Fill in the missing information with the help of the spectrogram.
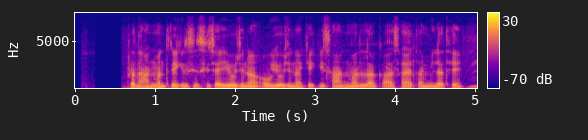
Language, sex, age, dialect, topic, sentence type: Chhattisgarhi, male, 18-24, Western/Budati/Khatahi, agriculture, question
